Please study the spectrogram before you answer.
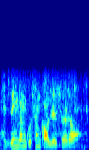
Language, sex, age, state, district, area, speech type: Telugu, male, 18-30, Telangana, Mancherial, urban, conversation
